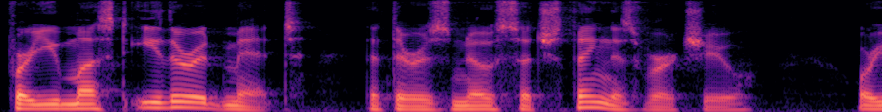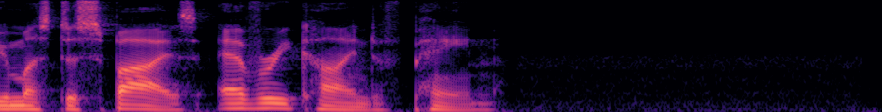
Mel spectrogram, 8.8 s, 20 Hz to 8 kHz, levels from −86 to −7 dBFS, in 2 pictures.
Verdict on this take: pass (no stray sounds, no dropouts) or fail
pass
